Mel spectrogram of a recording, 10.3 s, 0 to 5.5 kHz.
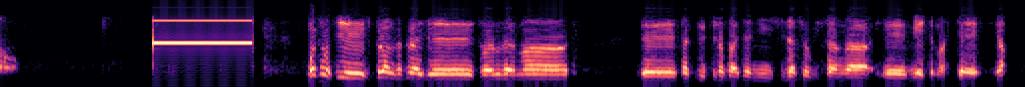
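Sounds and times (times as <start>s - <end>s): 
answering machine electronic beep tone: 1.6s - 2.6s
speech: 3.2s - 5.8s, 6.4s - 10.2s.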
